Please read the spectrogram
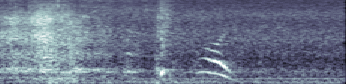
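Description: A bicycle rolls past with a soft tyre hiss that swells and fades within the first half-second. About a second in there is a click, followed by two short calls that drop steeply in pitch, the second one the loudest.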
